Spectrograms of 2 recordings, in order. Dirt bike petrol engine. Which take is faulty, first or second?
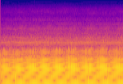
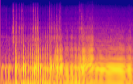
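first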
